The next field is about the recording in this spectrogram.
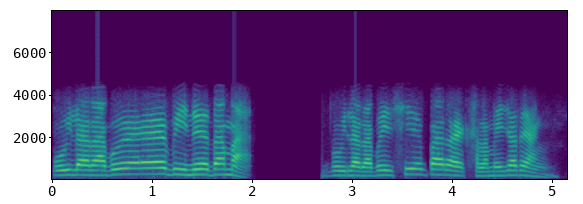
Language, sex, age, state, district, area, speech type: Bodo, female, 30-45, Assam, Baksa, rural, conversation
